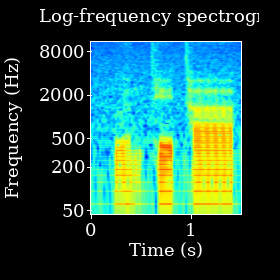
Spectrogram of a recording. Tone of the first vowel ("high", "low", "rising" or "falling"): low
